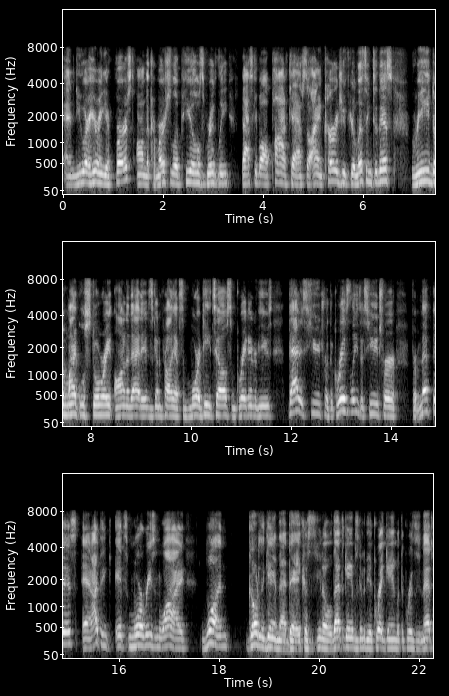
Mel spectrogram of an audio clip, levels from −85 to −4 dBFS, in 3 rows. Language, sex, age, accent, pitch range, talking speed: English, male, 30-49, American, 145-180 Hz, 220 wpm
